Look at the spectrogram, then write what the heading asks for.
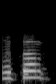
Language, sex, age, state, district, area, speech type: Maithili, female, 18-30, Bihar, Madhubani, rural, conversation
